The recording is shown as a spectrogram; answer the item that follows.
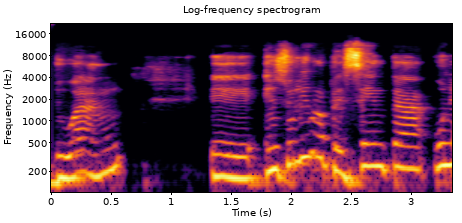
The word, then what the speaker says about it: Dehaene: Vamos a analizar el libro de Stanislas Dehaene, así se pronuncia este apellido francés, Dehaene.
